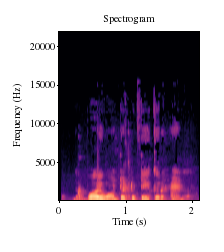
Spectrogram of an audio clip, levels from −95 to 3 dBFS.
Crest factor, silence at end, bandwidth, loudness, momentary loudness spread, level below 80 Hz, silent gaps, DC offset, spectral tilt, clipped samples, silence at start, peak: 18 dB; 0.15 s; 12.5 kHz; -17 LUFS; 17 LU; -58 dBFS; none; under 0.1%; -7.5 dB/octave; under 0.1%; 0.2 s; 0 dBFS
